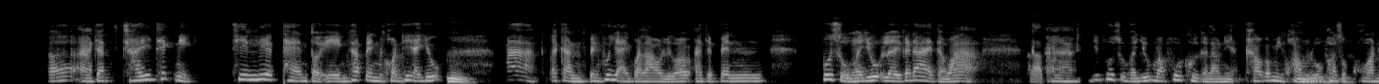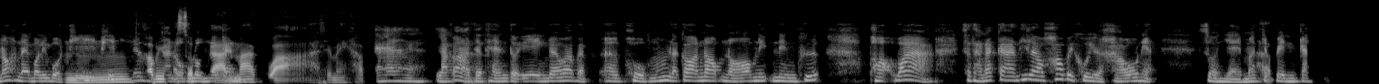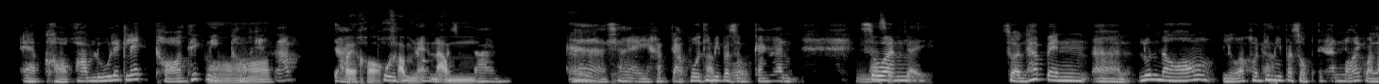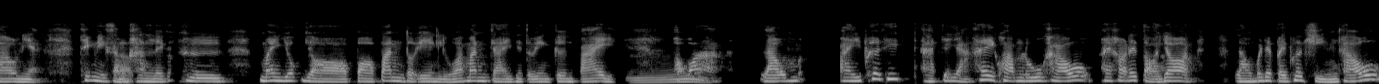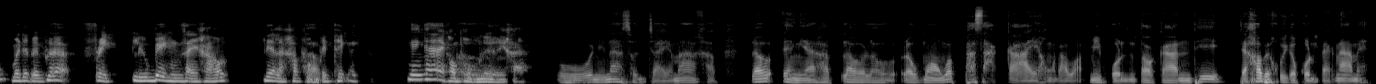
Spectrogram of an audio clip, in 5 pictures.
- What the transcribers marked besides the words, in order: "ที่" said as "พี่"; in English: "flex"
- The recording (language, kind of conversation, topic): Thai, podcast, คุณมีเทคนิคในการเริ่มคุยกับคนแปลกหน้ายังไงบ้าง?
